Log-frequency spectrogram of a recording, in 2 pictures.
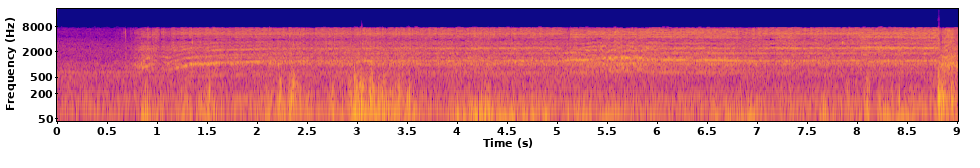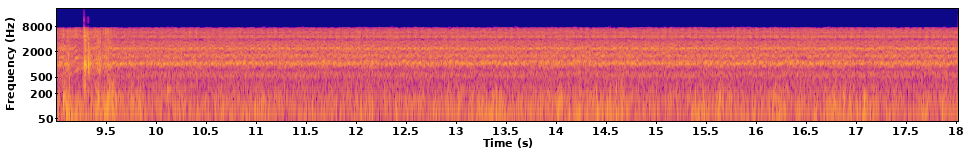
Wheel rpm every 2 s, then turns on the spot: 80, 160, 160, 160, 160, 140, 150, 150, 150.
none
